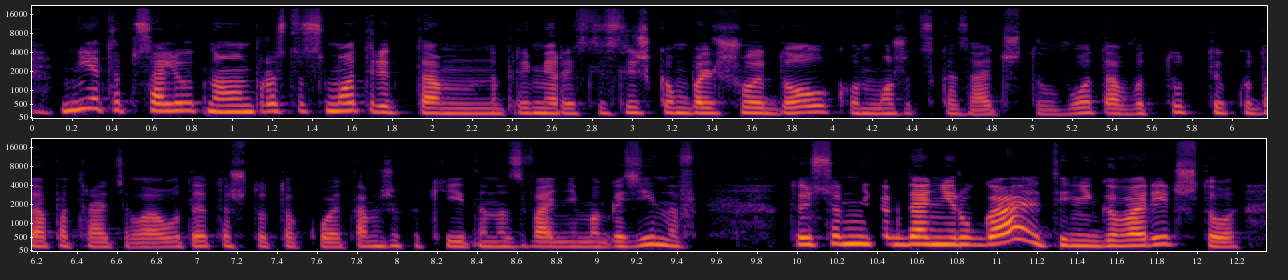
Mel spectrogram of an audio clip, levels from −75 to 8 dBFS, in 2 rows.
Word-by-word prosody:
Нет, 305 +4 -1
абсолютно. 265 -4 +1
Он 230 - +3
просто 255 +1 -3
смотрит 255 -5 0
там, 175 -3 0
например, 175 +1 -2
если 175 +1 -7
слишком 195 +1 -3
большой 190 0 +1
долг, 210 +5 -1
он 180 - -3
может 170 0 -6
сказать, 150 -2 -8
что 150 - -12
вот: 180 +4 -5
"А, 170 - +1
вот 170 +1 -8
тут 210 0 -9
ты 190 - -4
куда 180 -2 -3
потратила? 160 -3 -5
А, - - -2
вот 165 +2 -6
это 180 0 -3
что 170 0 -7
такое?" 160 -1 -6
Там 180 +3 -3
же 185 +1 -5
какие-то 175 -1 -7
названия 170 0 -3
магазинов. 175 +5 -2 0.4
То - - +1
есть, 245 +2 +2
он 265 0 +6
никогда 260 -1 +5
не 250 -1 +6
ругает 260 - +6
и 215 - +3
не 195 -1 +2
говорит, 205 +6 +4
что 170 -8 -1
185 Hz, 205 wpm, -22 LUFS, 170-240 Hz, 0.4 s, он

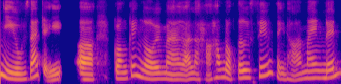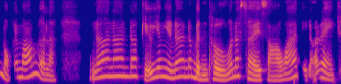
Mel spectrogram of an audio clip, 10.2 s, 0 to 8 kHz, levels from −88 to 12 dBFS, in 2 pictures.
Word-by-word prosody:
nhiều 205 - +4
giá 250 +9 +4
trị, - - +1 0.4
ờ, 190 -2 +6 0.3
còn 215 0 +1
cái 330 - -1
người 205 -9 +3
mà, 190 -3 -1
gọi 175 +3 0
là, 195 -2 -5
họ - - -6
hông 255 +1 -1
đầu 235 -4 +2
tư 245 +1 +3
xíu, 310 +7 -2
thì 195 - -4
họ 185 0 -6
mang 240 +2 -2
đến 260 +8 +2
một - - -1
cái 260 - -9
món, 280 +8 0
gọi 190 - -1
là, 170 -2 -7 0.5
nó 285 +5 -1
nó 310 +1 0
nó, 310 0 -1
kiểu 230 - +1
giống 295 +3 0
như, 260 -4 +1
nó 270 +4 0
nó 295 +1 -2
bình 200 -9 +3
thường 180 -3 +3
á, 240 - -1
nó 305 +1 0
xuề 195 - +1
xoà 155 -1 -2
quá, 230 - -1
thì - - -8
rõ - - 0
ràng 215 -8 -1
235 Hz, 245 wpm, -23 LUFS, 195-290 Hz, 0.5 s, ờ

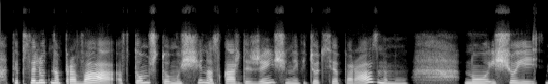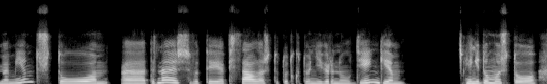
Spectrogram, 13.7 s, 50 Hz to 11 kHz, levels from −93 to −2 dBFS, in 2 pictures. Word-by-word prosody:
Ты 265 - -2
абсолютно 290 0 +1
права 235 +4 +6 0.2
в - - -24
том, 280 +3 -1
что 240 -5 -3
мужчина 225 +6 0
с 210 - -12
каждой 225 -3 +1
женщиной 240 -1 -1
ведет 245 +4 -5
ся 215 -1 -5
по-разному, 200 - -1 0.7
но 240 +1 0
ещё 230 +5 +3
есть 225 -4 -3
момент, 255 - -5
что, 245 -2 0 0.3
а, 215 -1 +1
ты 235 - -9
знаешь, 290 -2 +1
вот 220 -1 -10
ты 220 -1 -1
описала, 230 0 +2
что - - -7
тот, 230 - -9
кто 215 - -9
не 210 0 -5
вернул 210 -1 -4
деньги, 240 - +1 0.9
я 225 - +1
не 225 +1 +2
думаю, 240 -1 +1
что 210 -1 0
230 Hz, 150 wpm, -22 LUFS, 215-265 Hz, 0.9 s, права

